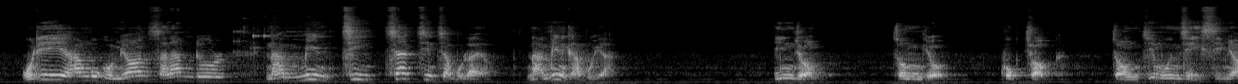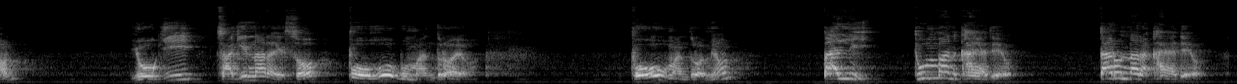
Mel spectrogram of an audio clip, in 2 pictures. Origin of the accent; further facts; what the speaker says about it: DR Congo; Korean is a second language; now in South Korea; 우리는 소개하면, 아, 제가 콩고에서 왔어요. 뭐? 홍콩? 아니요, 콩고. 몽고? 아니, 콩고. 아메리카? 아니, 아프리카.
